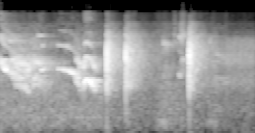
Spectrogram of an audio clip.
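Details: Golden-collared Manakin from Colombia's western cordillera, males calling at a lek to attract females and snapping wings: high whistled downslurred calls in the first second, then three sharp dry snaps, two close together and one later, over faint background hiss.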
